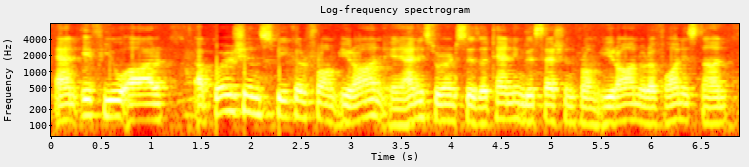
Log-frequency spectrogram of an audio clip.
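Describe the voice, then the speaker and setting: A man's voice: medium pitch, steady tone, moderate pace, warm tone, slight background noise. A Pakistani man whose first language is Urdu, speaking English with a Pakistani accent, making points hesitantly with "uh" fillers. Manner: hesitant, with frequent "uh" fillers, addresses the other as sir. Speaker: co-host and former student. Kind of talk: discussion with a teacher. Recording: roomy echo, faint ambience.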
